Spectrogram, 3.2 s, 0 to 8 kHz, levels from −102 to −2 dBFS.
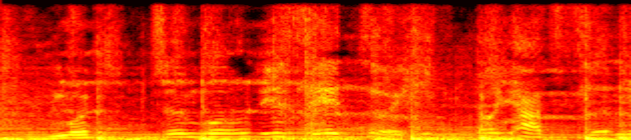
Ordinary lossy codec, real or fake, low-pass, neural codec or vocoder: none; fake; none; codec, 16 kHz, 8 kbps, FreqCodec, smaller model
